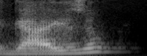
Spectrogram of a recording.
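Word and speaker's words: Geisel: aguardar Castelo Branco C Silva m gisel a pronúncia gisel e Figueiredo qual vem primeiro Castelo Branco ou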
